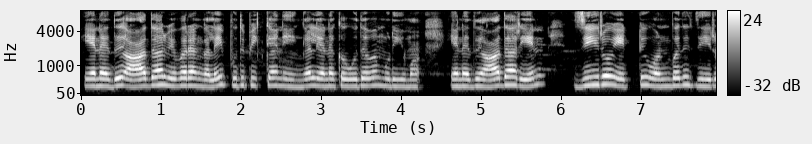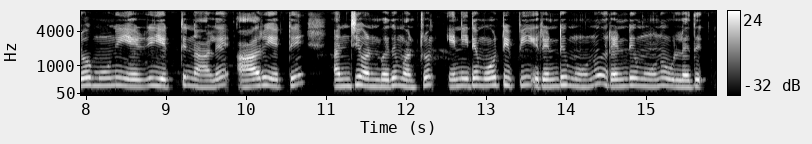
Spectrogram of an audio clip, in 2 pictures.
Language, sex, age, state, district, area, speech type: Tamil, female, 18-30, Tamil Nadu, Vellore, urban, read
